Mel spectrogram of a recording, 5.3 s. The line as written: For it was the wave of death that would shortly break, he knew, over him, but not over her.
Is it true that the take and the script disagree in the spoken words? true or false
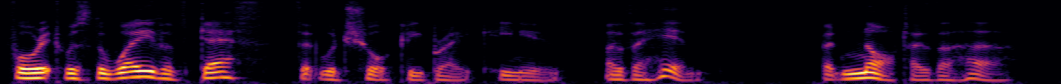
false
